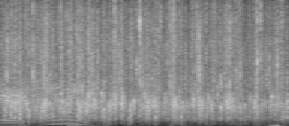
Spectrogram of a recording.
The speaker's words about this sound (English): So, ladies and gentlemen, let's hear it for Noel and Keith.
